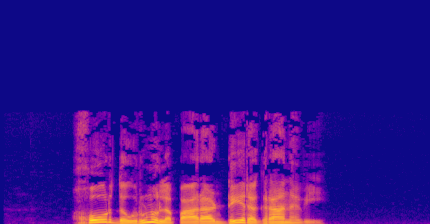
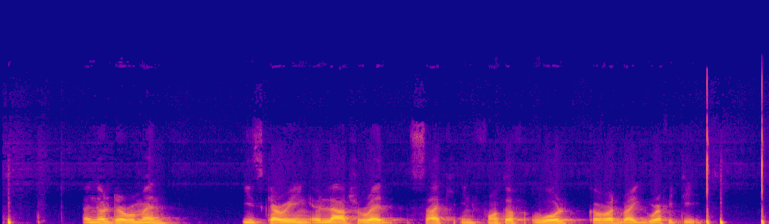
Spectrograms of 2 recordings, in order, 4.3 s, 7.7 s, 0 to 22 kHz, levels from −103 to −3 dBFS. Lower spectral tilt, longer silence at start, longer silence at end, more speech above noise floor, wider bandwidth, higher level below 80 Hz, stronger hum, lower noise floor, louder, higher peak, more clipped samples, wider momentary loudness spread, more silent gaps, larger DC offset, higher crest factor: about the same, -7.5 dB/octave vs -8 dB/octave; first, 0.8 s vs 0.1 s; first, 1.1 s vs 0.05 s; about the same, 63 dB vs 60 dB; first, 11.5 kHz vs 9.8 kHz; about the same, -56 dBFS vs -60 dBFS; neither; about the same, -83 dBFS vs -80 dBFS; about the same, -20 LUFS vs -21 LUFS; about the same, -4 dBFS vs -6 dBFS; neither; about the same, 11 LU vs 12 LU; neither; neither; about the same, 18 dB vs 16 dB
